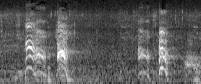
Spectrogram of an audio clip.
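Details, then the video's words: Baboons call as a buffalo approaches. There are four sharp, arching barks, two close together, a pause, then two more, each short and hoarse. "Amazing baboon sound when buffalo arrives"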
